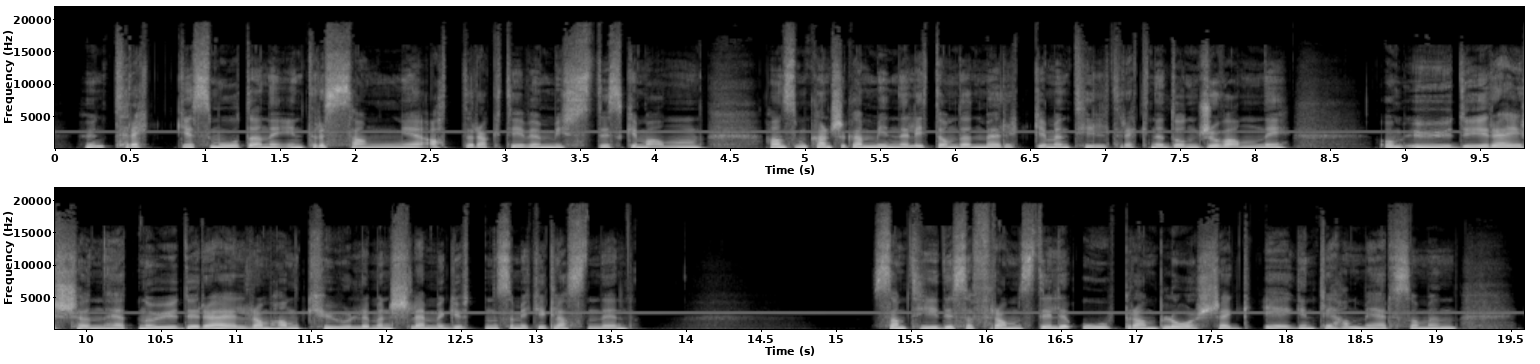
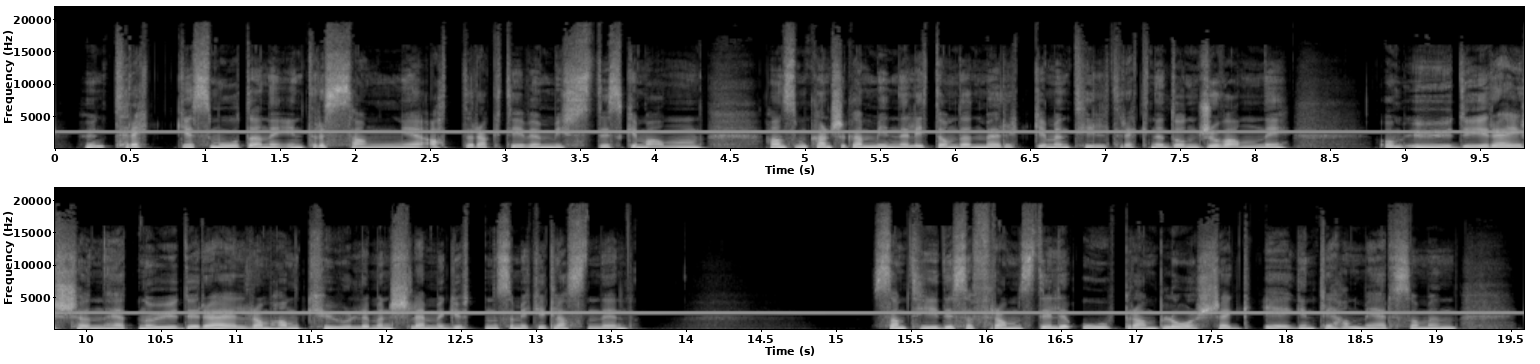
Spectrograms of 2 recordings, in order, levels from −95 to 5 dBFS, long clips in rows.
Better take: first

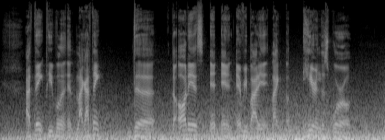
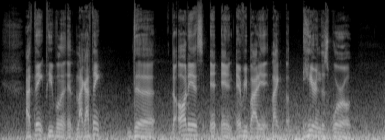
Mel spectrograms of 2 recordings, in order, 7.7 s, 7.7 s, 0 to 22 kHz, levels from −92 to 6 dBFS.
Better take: second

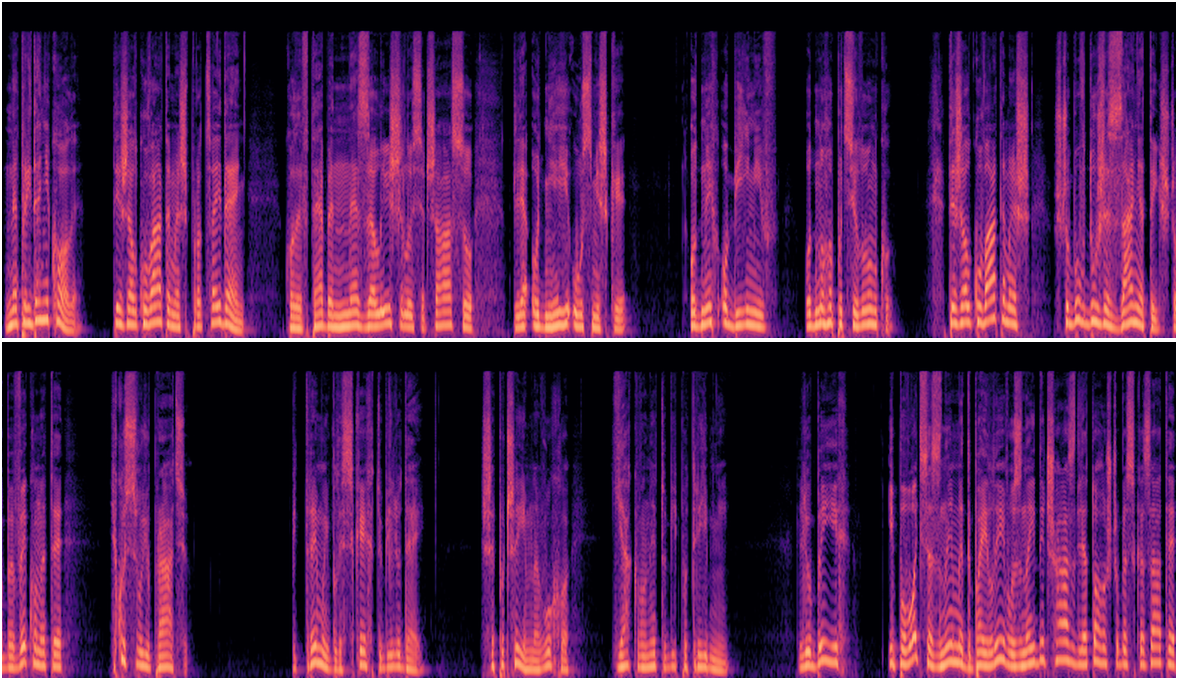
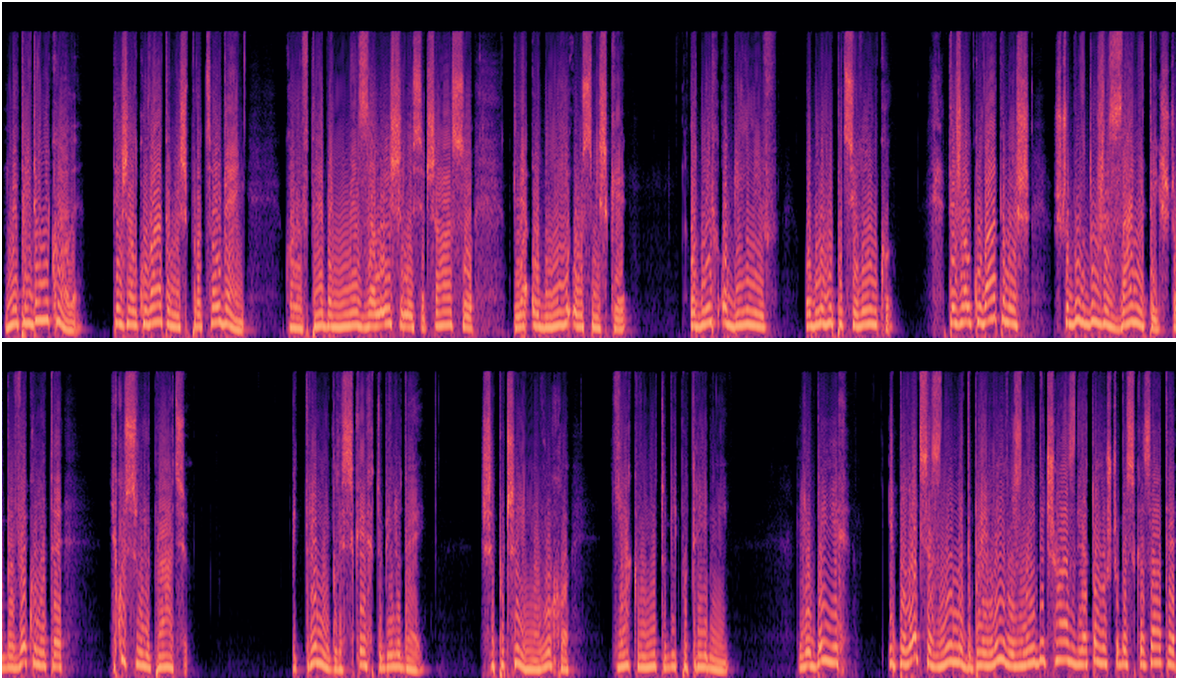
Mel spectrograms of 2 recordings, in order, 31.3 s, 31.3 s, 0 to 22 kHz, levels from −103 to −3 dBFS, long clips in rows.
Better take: first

